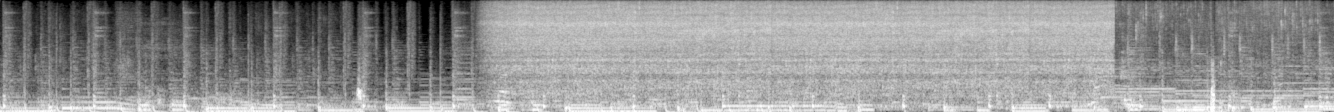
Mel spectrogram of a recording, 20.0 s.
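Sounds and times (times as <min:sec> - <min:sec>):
background music: 0:00.0 - 0:20.0
chicken deep-frying in oil: 0:07.2 - 0:20.0.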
